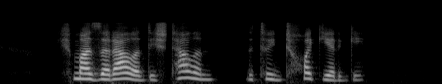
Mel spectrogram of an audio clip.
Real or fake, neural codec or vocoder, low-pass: fake; codec, 16 kHz, 0.2 kbps, FocalCodec; 7.2 kHz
